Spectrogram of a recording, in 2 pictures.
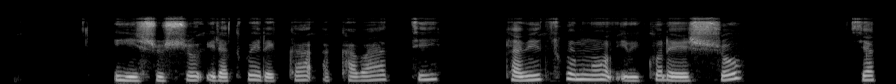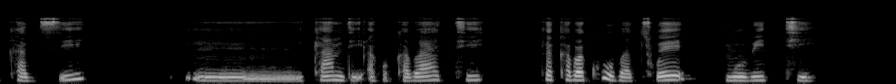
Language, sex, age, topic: Rundi, female, 36-49, education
